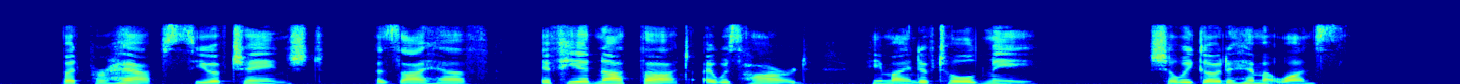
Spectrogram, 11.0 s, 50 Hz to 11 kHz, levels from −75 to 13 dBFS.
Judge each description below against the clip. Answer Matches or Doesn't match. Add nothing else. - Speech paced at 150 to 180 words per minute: Matches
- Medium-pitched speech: Matches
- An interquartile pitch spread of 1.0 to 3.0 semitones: Matches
